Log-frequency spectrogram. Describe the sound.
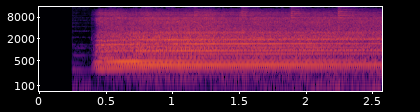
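A train whistle blows as a sound effect: one loud, sustained harmonic tone that starts abruptly after a brief softer onset and holds steady to the end, with no voices.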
